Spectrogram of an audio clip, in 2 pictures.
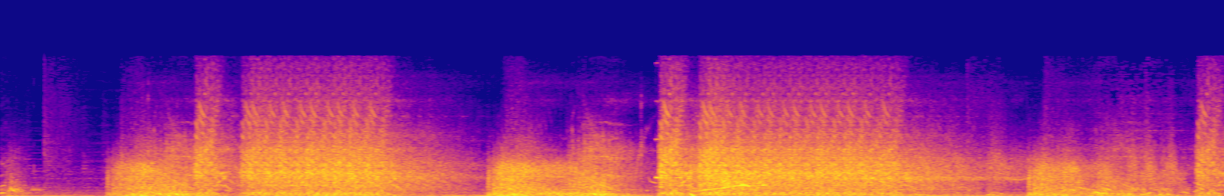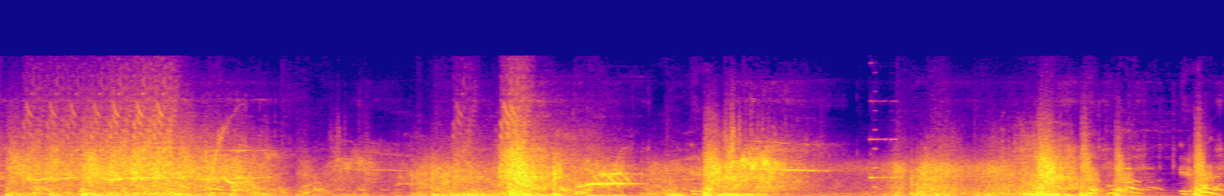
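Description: Energy blasts fire and burst with loud whooshing roars.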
